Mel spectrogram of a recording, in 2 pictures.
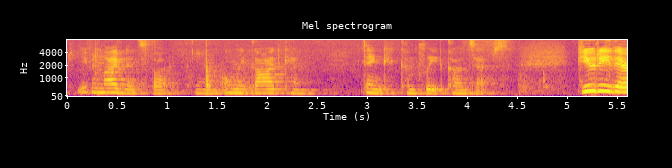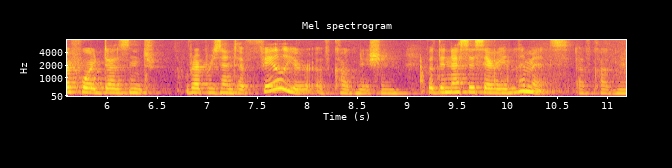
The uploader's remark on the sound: at Senate House in London (29/01/2020, 16-18:00) for the London Aesthetics Forum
